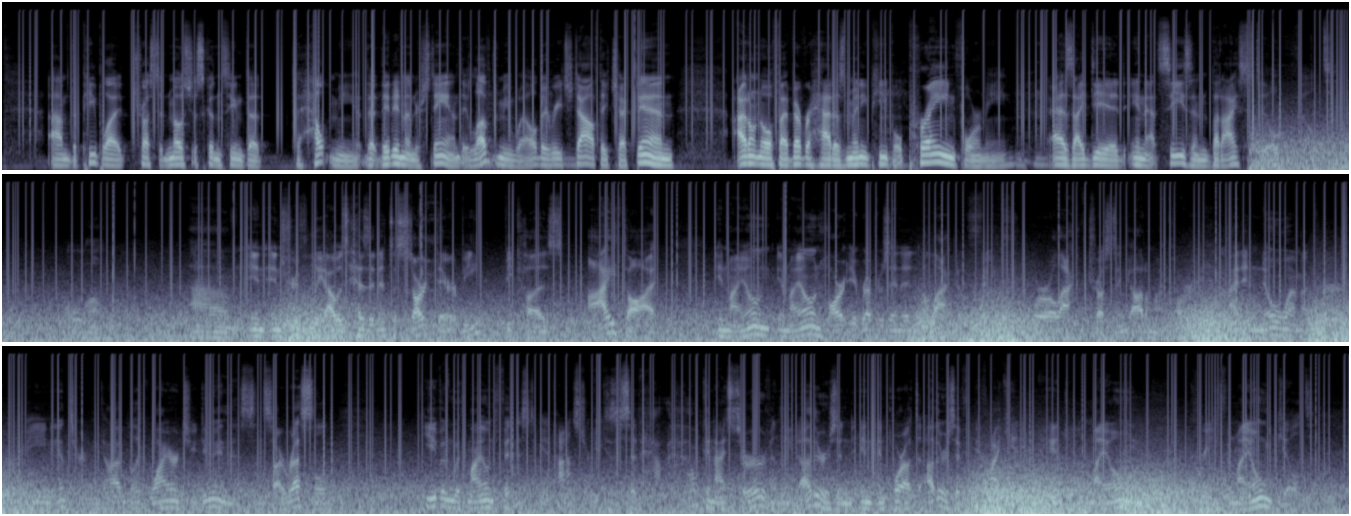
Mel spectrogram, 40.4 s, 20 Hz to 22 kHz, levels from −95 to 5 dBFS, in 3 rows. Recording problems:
wind noise on the microphone; heavy; from 12 s on; 1 dB below the speech
crackle, like an old record; noticeable; 10 dB below the speech

